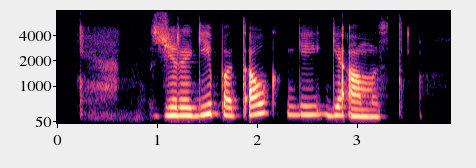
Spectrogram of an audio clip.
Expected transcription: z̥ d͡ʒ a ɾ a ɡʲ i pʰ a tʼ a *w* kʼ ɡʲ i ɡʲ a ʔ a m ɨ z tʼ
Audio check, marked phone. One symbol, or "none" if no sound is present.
w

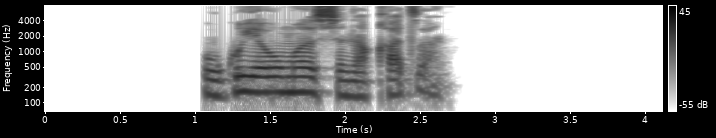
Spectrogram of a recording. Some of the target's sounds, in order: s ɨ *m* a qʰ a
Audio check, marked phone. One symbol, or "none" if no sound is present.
n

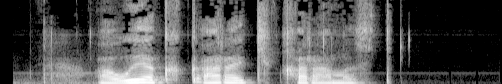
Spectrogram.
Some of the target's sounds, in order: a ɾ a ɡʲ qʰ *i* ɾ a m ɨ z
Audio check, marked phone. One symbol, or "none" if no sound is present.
a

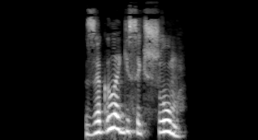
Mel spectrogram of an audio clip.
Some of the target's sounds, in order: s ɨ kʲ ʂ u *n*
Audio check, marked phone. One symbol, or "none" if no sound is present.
m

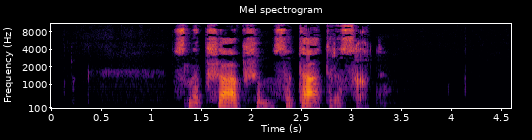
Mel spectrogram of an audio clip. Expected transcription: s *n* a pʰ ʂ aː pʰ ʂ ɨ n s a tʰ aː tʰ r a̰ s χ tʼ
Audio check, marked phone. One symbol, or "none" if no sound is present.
n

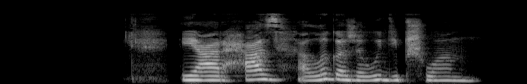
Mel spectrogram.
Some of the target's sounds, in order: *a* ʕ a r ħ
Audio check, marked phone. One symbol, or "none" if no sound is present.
i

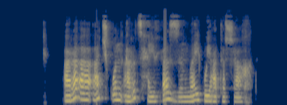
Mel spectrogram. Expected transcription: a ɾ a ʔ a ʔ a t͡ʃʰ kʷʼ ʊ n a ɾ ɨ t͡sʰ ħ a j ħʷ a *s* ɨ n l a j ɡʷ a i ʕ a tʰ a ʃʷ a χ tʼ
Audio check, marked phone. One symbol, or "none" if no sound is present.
z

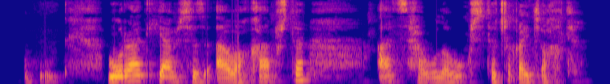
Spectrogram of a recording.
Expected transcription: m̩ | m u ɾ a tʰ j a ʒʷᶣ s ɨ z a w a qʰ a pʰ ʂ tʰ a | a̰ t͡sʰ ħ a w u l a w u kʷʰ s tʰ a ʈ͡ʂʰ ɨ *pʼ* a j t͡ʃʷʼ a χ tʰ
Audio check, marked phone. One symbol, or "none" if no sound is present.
qʼ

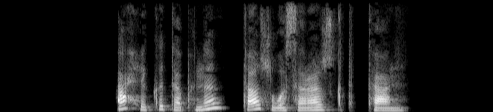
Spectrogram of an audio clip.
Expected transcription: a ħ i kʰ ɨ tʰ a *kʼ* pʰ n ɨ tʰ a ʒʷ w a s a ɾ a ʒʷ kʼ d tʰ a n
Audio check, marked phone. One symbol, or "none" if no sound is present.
none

